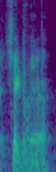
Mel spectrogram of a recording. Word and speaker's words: Che Guevara: Basically, Che Guevara, or however you just pronounced it. You said it right, yeah, Che Guevara.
